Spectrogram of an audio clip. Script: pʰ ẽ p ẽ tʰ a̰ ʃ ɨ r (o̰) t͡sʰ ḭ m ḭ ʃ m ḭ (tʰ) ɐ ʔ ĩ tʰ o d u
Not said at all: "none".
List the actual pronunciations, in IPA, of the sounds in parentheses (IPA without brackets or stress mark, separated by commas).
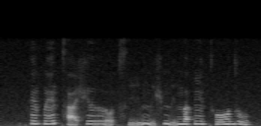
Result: o̰, n̪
